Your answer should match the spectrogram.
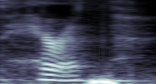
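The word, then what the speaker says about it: Herath: Last name is pronounced like Harris with a lisp. It's Harith.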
